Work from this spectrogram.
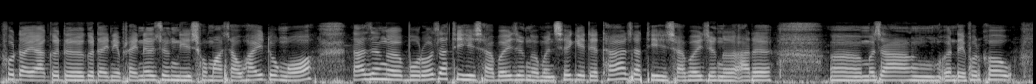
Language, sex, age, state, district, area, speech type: Bodo, female, 45-60, Assam, Kokrajhar, urban, spontaneous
